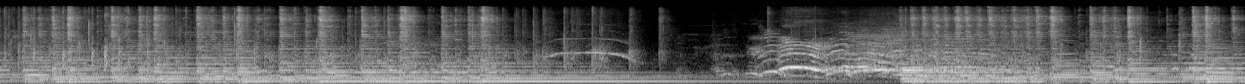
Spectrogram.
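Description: Acoustic guitar being strummed, its chords ringing. About halfway through the strumming thins out, and a few rising-and-falling whoops from the audience come in.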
